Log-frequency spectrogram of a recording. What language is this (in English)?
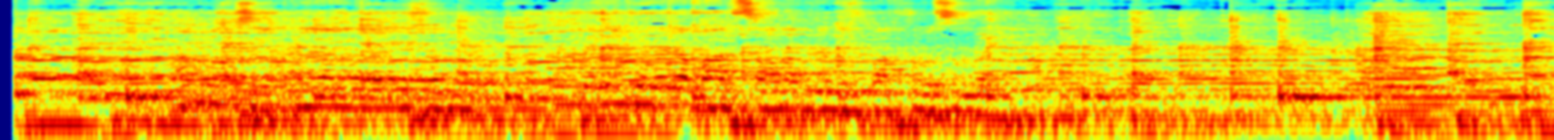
Arabic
